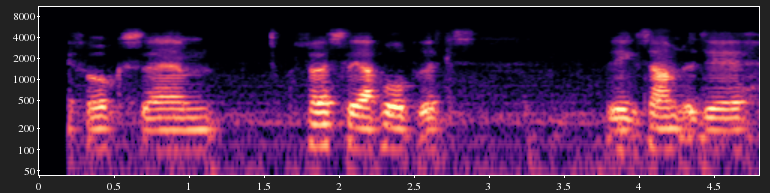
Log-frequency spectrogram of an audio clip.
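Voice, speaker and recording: Fairly even intonation marks this man's very deep, low voice as he speaks at a fairly slow pace. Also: long, frequent pauses. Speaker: history teacher. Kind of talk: educational lecture. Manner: casual, hesitant.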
